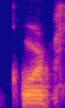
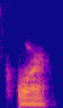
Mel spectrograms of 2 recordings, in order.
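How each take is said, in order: First: The word ends with audible p and s sounds. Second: The word ends without any p or s sounds. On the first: The speaker calls it wrong. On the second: The speaker calls it right.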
